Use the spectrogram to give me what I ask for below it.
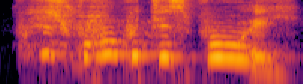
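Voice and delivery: very high, incredulous outburst; exasperated disbelief. Real, not acted. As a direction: squeal it in indignant disbelief. Outraged at the boy's sledding stunt.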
